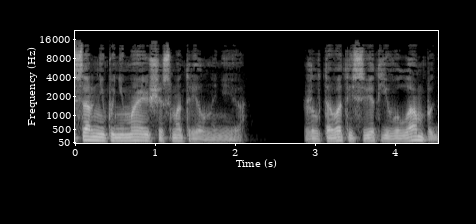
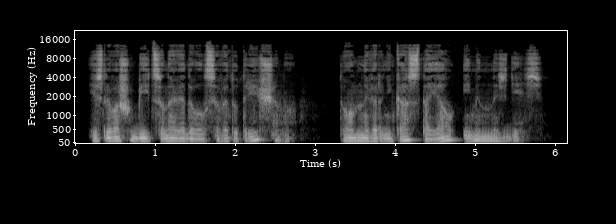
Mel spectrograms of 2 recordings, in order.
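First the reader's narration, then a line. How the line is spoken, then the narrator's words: Whisper. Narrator (Russian): Фанни шепнула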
